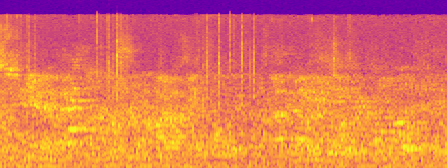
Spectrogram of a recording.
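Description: Plastic game pieces click softly on a tabletop.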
